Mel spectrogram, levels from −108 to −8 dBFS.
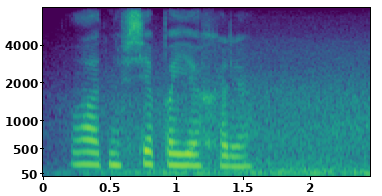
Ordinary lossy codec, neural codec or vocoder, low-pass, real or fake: none; none; none; real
